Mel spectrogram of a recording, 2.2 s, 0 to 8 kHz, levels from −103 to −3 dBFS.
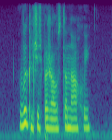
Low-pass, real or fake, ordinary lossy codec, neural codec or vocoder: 7.2 kHz; real; AAC, 48 kbps; none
